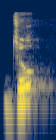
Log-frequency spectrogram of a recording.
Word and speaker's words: Zhou: Yeah, and then he told me, yeah, because like this Chow, this is like the Cantonese pronunciation of this name. And apparently, Chow was actually called Zhou. And we have been mispronouncing him all the time because apparently he went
